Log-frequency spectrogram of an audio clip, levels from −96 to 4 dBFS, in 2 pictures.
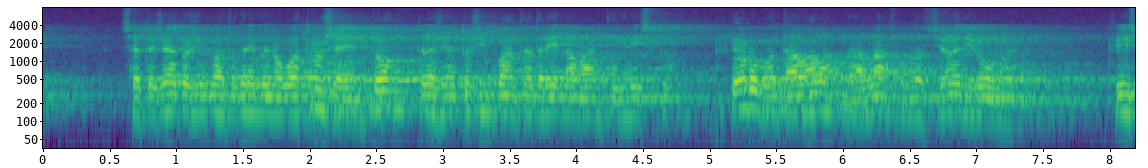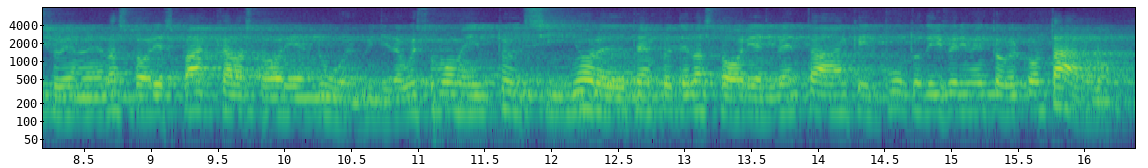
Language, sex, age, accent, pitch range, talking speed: Italian, male, 40-59, native, 130-160 Hz, 150 wpm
